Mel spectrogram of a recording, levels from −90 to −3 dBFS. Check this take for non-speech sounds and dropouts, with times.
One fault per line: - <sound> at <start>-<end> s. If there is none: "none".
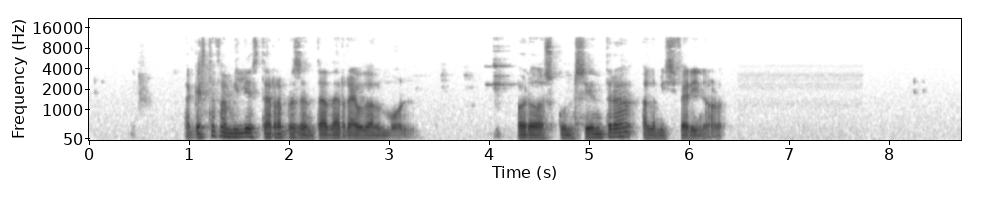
none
